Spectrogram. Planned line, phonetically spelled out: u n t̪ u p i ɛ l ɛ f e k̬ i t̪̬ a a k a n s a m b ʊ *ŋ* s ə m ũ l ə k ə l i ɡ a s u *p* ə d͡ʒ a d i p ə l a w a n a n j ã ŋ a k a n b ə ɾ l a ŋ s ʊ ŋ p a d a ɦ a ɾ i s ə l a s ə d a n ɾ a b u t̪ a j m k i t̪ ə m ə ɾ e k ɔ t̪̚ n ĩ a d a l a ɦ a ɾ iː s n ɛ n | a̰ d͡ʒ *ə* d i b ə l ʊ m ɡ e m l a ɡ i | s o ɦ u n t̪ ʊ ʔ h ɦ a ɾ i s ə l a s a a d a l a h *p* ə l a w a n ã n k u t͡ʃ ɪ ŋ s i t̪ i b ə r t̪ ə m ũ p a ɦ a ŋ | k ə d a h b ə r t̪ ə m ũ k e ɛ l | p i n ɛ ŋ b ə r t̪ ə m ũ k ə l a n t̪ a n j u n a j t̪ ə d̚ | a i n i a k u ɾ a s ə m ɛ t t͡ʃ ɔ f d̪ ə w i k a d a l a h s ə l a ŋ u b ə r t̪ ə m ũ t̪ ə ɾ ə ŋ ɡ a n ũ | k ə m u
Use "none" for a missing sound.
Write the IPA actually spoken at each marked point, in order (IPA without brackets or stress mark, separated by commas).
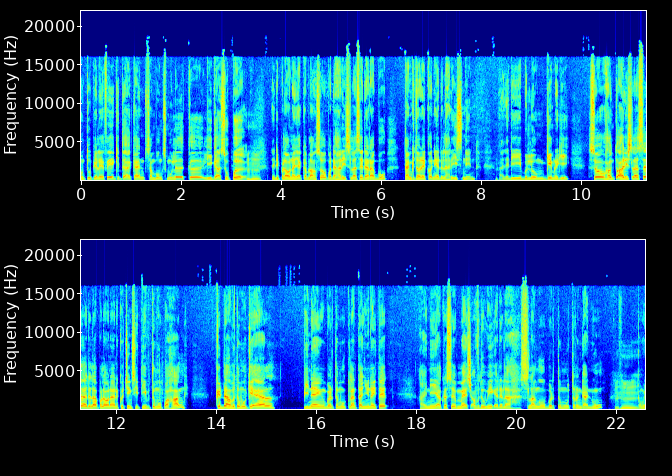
ŋ, p, a, p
